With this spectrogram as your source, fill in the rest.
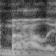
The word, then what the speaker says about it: Mali: So I say Mali, but it's spelled like the country, MALI Fair enough.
